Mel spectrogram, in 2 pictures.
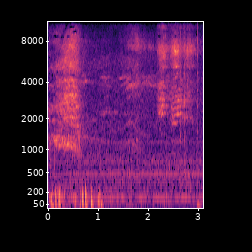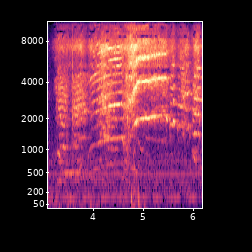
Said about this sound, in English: These are like fucking babies. They're in like daycare. So like I'm talking about like 2 and 3 year olds, and they're absolutely terrified, screaming and crying.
